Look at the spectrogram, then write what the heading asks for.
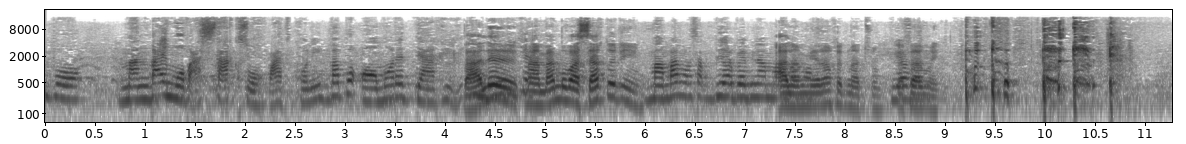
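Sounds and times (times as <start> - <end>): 
speech: 0.0 - 10.7
coughing: 9.2 - 10.9.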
